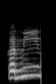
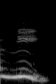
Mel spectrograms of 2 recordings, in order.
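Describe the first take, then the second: First: A k sound is heard before the n. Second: The word starts directly with the n sound. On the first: The speaker calls it wrong. "कनी नहीं बोलेंगे" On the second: The speaker calls it right. "यहाँ हो जाएगा नी"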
